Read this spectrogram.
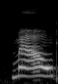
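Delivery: high playful meow for the cat. Pretend. Introducing her cat Shuba.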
